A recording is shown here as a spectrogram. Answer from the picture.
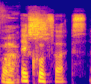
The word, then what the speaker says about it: Equifax: Equifax. – Equifax, okay.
